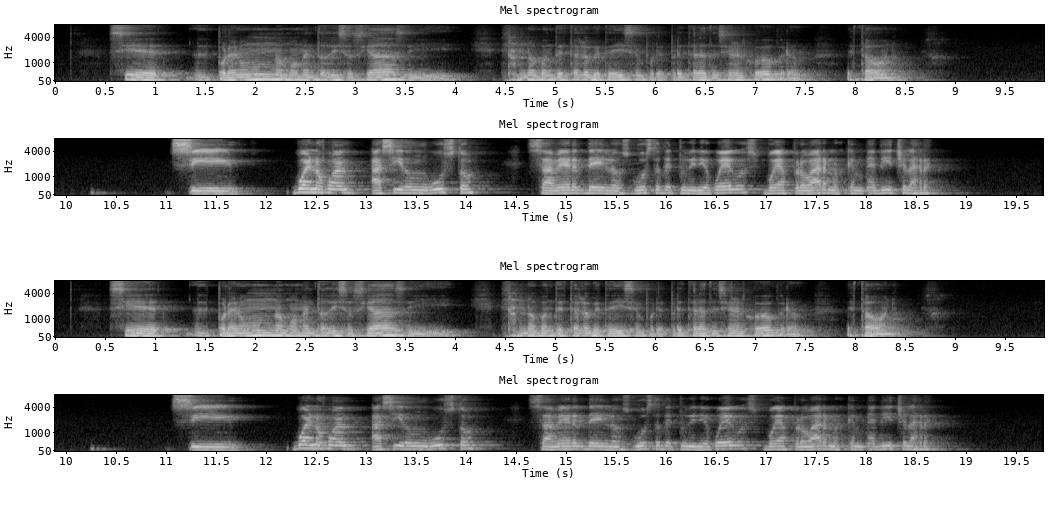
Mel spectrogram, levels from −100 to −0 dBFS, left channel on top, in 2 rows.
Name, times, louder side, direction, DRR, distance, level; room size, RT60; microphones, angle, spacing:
voice 1, 0.6-4.0 4.5-7.5 8.1-8.4, right 1 dB, 20° right, 8 dB, 1.2 m, -28 dB
voice 2, 11.1-11.8 12.3-14.1 14.6-18.7, left 4 dB, 55° left, 13 dB, 0.5 m, -30 dB
12.0 x 6.9 x 9.7 m, 0.76 s
head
